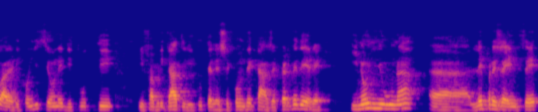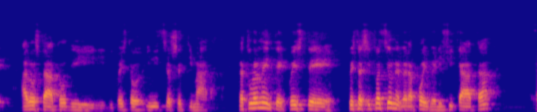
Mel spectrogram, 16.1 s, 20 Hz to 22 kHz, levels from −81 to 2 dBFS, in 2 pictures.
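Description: Throughout, the sound pumps and thins, held material sagging while attacks punch through, with level swinging about 10 dB; a noise suppressor built for speech has been applied to music or sounds, treating steady tones and tails as noise to remove.

Sound cut by the noise suppressor shows as dips where sustained or decaying sound sinks: at 0.31 to 0.72 s, by about 14 dB; then at 1.04 to 2.10 s, 4.92 to 5.29 s, 8.15 to 8.41 s, 9.49 to 11.67 s and 15.49 to 16.13 s, each bottoming out around 21 dB down.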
